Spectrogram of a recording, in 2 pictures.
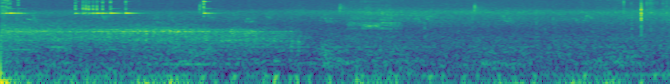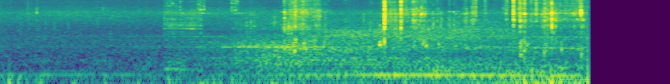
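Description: A hooked carp being played on a spinning rod: wind rumbles on the microphone, and water splashes and sloshes, heavier in the last few seconds. Then the sound cuts off suddenly.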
